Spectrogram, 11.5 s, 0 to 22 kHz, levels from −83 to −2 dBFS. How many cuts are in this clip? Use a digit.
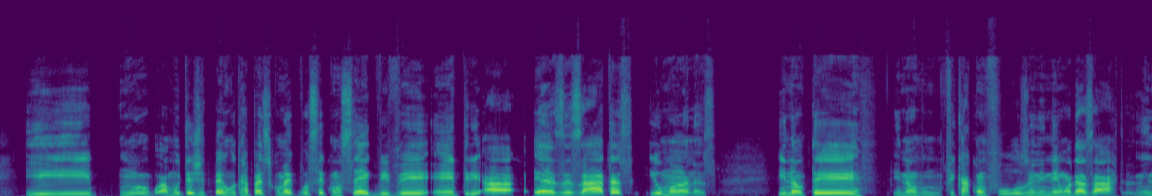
1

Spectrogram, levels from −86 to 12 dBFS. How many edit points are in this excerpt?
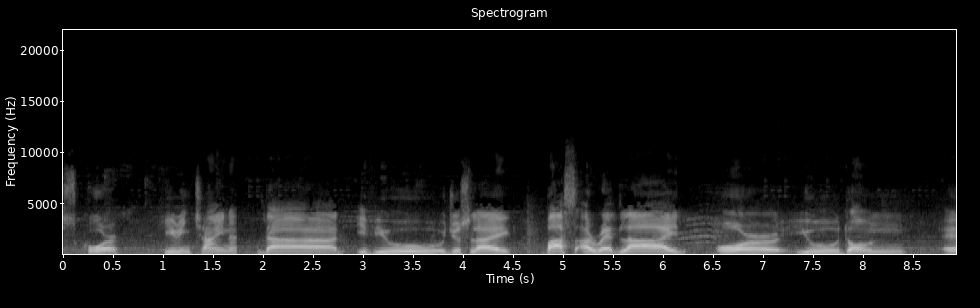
1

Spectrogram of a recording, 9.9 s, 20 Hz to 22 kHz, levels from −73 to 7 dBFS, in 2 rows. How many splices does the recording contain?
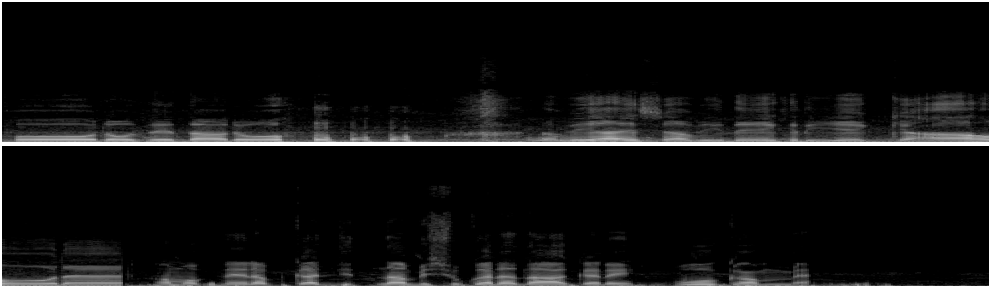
2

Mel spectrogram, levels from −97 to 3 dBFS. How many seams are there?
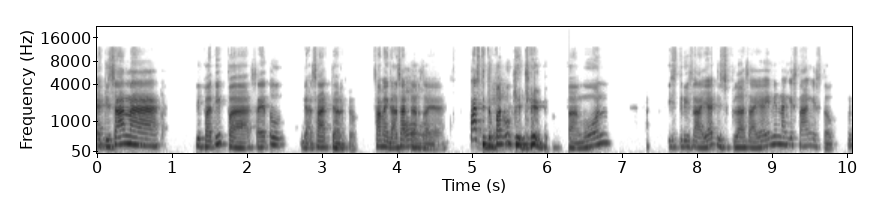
1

